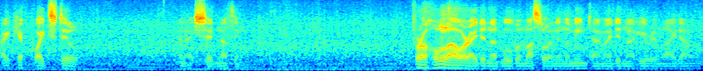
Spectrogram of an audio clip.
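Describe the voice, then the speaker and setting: An actor playing a nervous, cunning, mad murderer confessing in a theatrical horror monologue from a classic radio play, swinging between loud declaiming and hushed whispers. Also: male voice, level tone, normal speed, long pauses, muffled recording. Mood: hushed, tense. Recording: noisy old radio recording, vehicle rumble. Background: vehicle noise from a driving game.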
